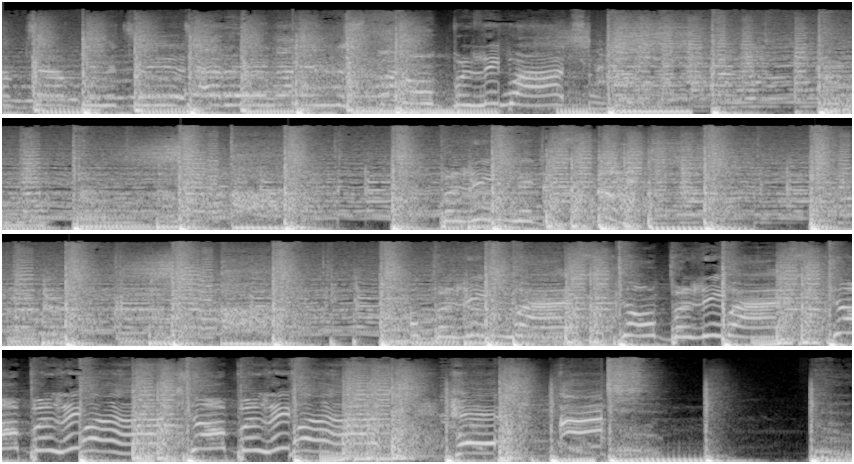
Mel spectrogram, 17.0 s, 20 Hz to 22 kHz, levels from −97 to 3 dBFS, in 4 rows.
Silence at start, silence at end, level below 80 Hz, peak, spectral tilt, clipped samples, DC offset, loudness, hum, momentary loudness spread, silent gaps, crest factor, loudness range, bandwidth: 0 s; 0 s; -18 dBFS; 0 dBFS; -4 dB/octave; under 0.1%; under 0.1%; -13 LUFS; none; 5 LU; none; 12 dB; 2 LU; 17 kHz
